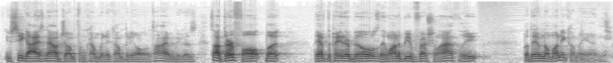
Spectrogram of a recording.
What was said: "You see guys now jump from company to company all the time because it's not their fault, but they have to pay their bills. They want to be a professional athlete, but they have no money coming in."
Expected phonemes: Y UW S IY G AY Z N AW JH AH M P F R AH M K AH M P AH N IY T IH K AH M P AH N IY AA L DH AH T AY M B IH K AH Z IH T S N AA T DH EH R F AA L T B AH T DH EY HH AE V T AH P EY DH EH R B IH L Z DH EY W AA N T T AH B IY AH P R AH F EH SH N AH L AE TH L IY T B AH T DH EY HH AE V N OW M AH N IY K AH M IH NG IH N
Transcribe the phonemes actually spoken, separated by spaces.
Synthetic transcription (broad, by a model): Y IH S IY G AY Z N AW JH AH M P F R AH M K AH M P AH N IY T IH K AH M P AH N IY AA L DH AH T AY M B IH K AH Z IH T S N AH T DH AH R F AA L T B AH T DH EY HH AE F T AH P EY DH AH R B IH L Z DH EY W AA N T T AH B IY AH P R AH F EH SH N L AE TH L IY T B AH T DH EY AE V N OW M AH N IY K AH M IH NG IH N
